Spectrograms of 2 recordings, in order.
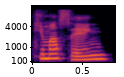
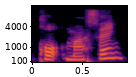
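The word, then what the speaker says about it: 来ません: Tapi kalau misalkan yang mas negatif itu tetap dibacanya ki maseng ya, bukan ko maseng, ki maseng.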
